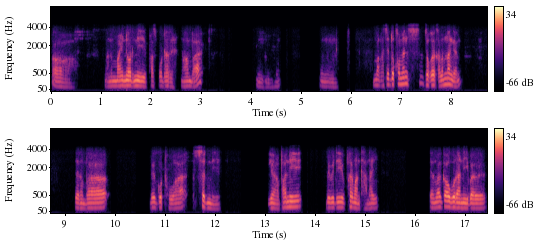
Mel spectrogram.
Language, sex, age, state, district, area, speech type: Bodo, male, 60+, Assam, Udalguri, urban, conversation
